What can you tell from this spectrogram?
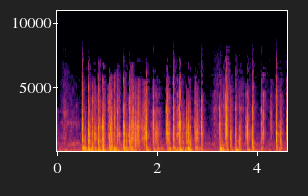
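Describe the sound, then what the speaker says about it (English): Rapid, close keystrokes on a computer keyboard clatter in quick bursts, with a short pause midway, and no voices. "you can hear someone typing."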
